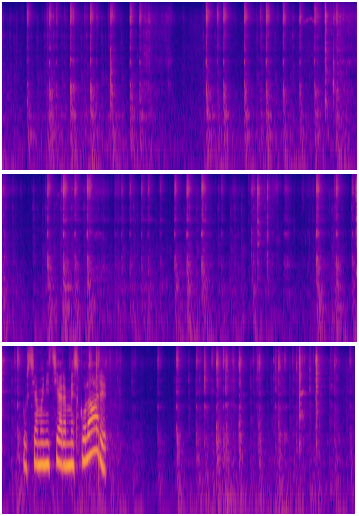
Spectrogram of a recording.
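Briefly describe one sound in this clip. A metal spoon scrapes and clinks against a small metal pot.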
